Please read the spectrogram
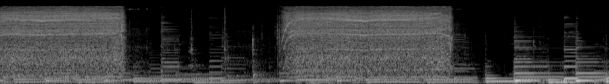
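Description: A drill boring two dowel holes into wood through the doweling jig's steel bushings, in two runs. The first lasts just over a second; the second starts about three seconds in and lasts nearly two seconds, dipping slightly in pitch as the bit loads. Acoustic guitar background music plays underneath.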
